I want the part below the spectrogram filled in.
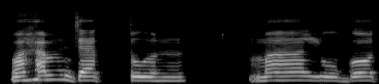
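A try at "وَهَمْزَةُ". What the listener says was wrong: Nah, hamzatu tanpa tanwin Umi. Ingat nama bila diakhiri dengan tak marbutoh dia mamnu minas sorf atau isim ghairu munsorif ya, tidak boleh bertanwin. Wa hamzatu.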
